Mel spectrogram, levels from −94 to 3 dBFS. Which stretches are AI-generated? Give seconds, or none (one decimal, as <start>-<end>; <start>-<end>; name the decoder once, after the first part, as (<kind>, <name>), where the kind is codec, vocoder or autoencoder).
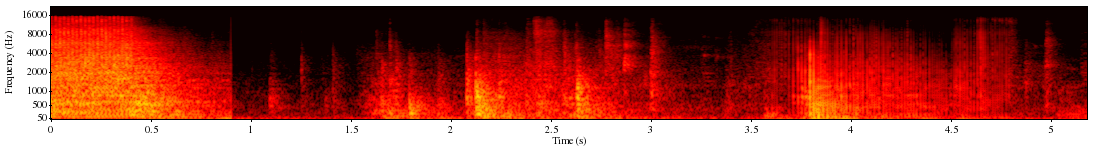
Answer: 3.6-4.8 (vocoder, BigVGAN v2)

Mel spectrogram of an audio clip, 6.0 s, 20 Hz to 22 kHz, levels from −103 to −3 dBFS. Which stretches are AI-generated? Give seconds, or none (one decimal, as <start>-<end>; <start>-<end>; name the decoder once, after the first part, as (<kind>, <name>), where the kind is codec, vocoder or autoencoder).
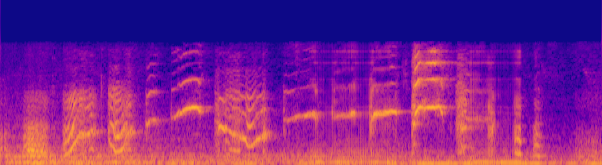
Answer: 3.1-3.9 (vocoder, BigVGAN v2); 4.7-5.2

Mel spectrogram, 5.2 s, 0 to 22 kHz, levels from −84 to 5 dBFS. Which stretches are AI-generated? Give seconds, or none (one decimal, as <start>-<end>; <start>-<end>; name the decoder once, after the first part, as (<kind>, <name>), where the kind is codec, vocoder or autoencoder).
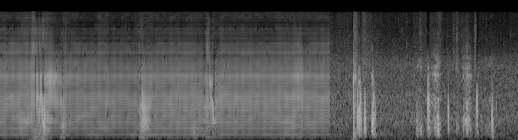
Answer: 0.0-3.3 (vocoder, BigVGAN v2)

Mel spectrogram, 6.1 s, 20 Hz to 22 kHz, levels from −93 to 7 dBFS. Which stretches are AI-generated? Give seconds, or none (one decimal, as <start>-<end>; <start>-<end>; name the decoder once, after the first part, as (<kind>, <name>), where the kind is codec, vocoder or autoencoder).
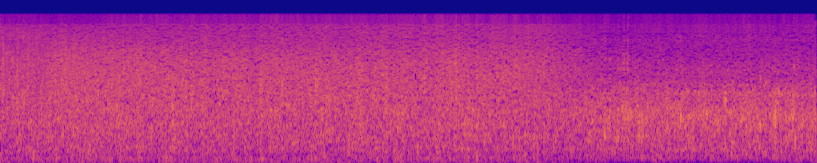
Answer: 0.7-1.7 (vocoder, BigVGAN v2); 3.6-4.7; 5.5-6.1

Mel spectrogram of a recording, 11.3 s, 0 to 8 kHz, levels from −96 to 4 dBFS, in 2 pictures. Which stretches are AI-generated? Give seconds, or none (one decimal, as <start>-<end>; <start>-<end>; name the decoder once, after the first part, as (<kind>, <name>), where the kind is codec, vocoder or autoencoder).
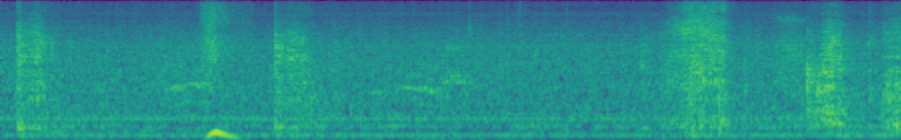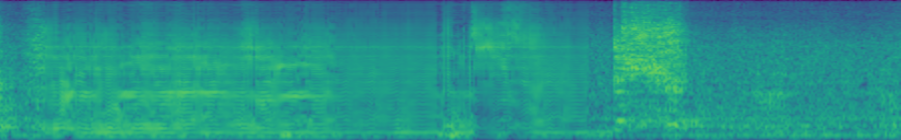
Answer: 5.9-9.3 (vocoder, BigVGAN v2)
